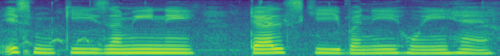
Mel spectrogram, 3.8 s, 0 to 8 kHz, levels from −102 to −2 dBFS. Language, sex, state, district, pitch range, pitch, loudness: Hindi, female, Uttar Pradesh, Lucknow, 185-195 Hz, 195 Hz, -17 LUFS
